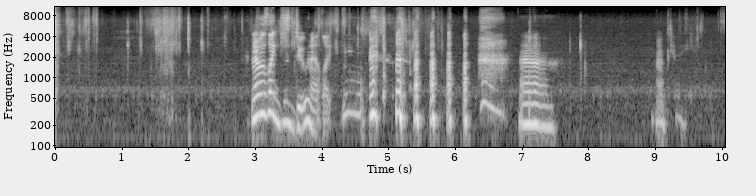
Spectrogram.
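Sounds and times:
paper rustling and scraping: 0:00.0 - 0:02.7, 0:03.4 - 0:05.5.

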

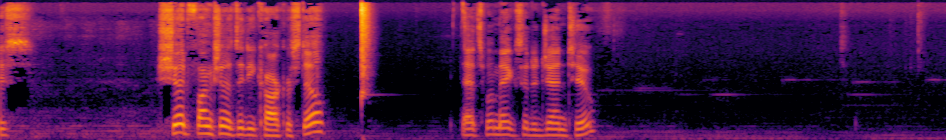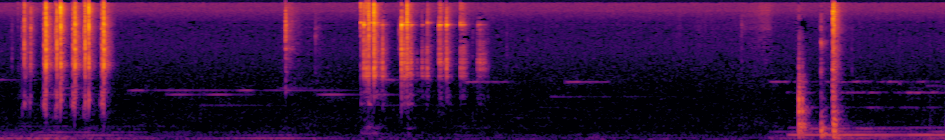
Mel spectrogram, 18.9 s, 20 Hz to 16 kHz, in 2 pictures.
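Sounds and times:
pistol hammer and lever clicks: 0:09.6 - 0:10.6.

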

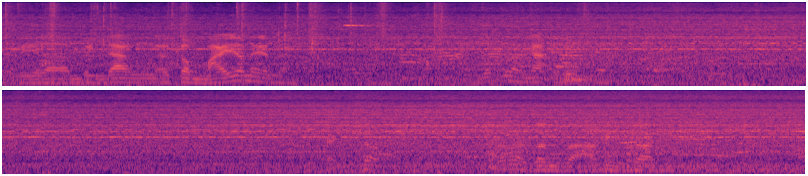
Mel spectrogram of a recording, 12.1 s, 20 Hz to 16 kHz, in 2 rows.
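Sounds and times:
man talking: 0:00.0 - 0:02.3, 0:09.7 - 0:11.0
high machine whine: 0:00.0 - 0:12.0
market din: 0:00.0 - 0:12.0.

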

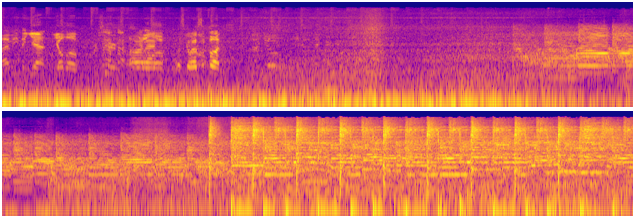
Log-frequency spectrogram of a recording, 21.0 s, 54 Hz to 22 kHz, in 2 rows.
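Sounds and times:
aircraft engine roar: 0:00.0 - 0:21.0
wind roar: 0:00.0 - 0:21.0
background music: 0:08.5 - 0:21.0.

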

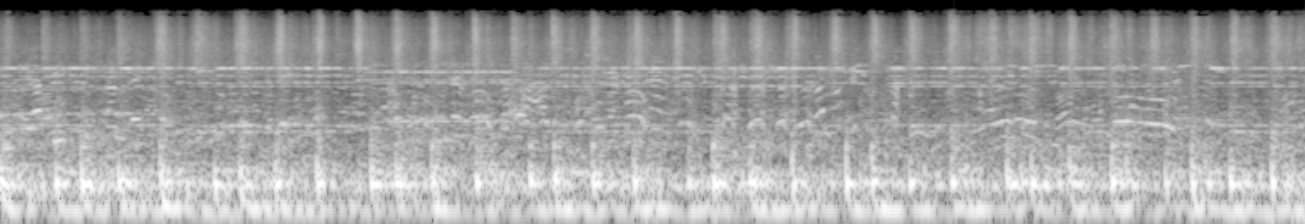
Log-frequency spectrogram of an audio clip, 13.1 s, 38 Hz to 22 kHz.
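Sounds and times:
crowd voices: 0:00.0 - 0:13.0
shaken rattles beat: 0:00.0 - 0:13.0.

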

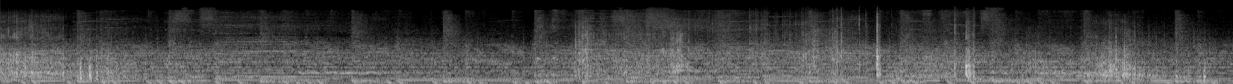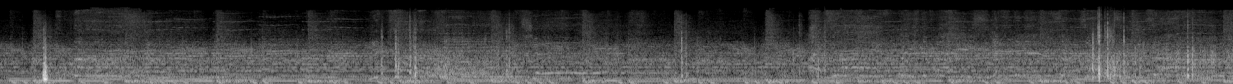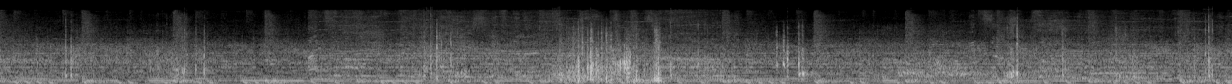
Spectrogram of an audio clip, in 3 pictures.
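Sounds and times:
background music: 0:00.0 - 0:36.9
skateboard clacks: 0:00.0 - 0:36.9
skateboard wheels rolling on asphalt: 0:00.0 - 0:36.9.

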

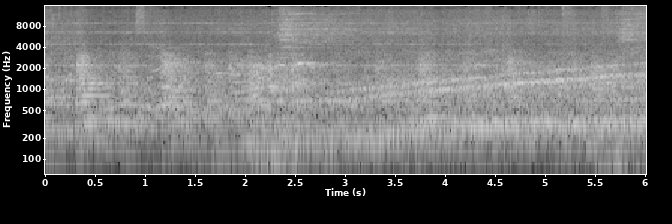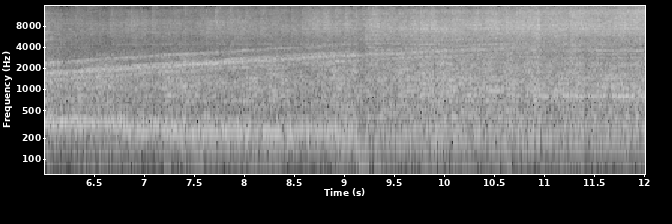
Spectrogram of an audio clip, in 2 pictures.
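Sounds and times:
sustained low drone: 0:00.0 - 0:12.0
synth tone sweeping upward: 0:00.0 - 0:12.0.

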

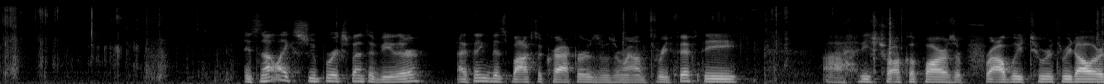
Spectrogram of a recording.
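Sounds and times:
crunchy biting and chewing: 0:00.0 - 0:02.4.

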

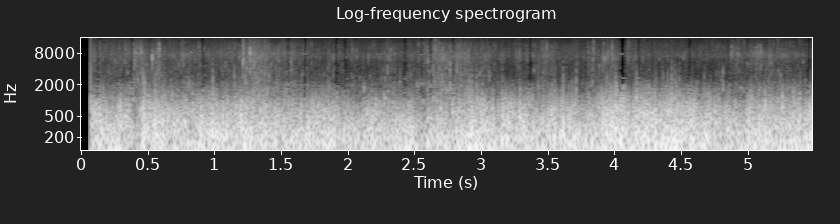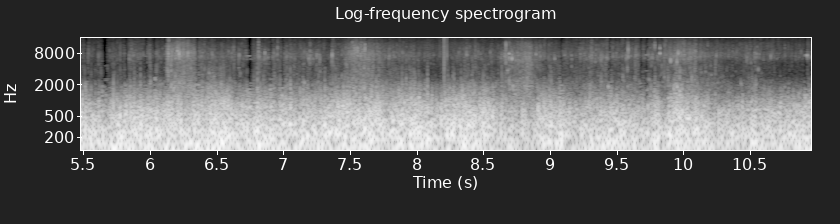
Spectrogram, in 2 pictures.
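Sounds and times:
water sloshing: 0:00.1 - 0:10.9
wind buffeting microphone: 0:00.1 - 0:10.9.

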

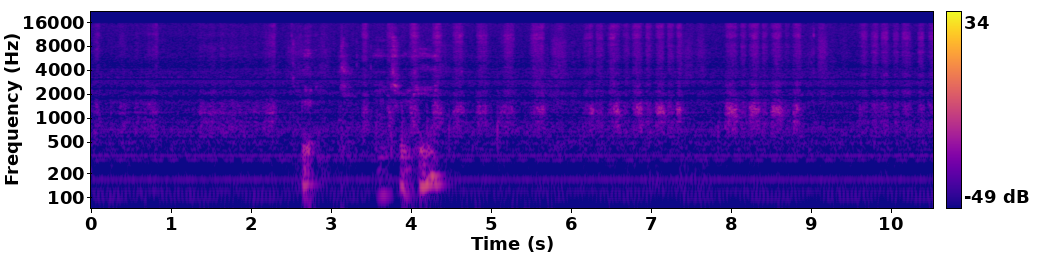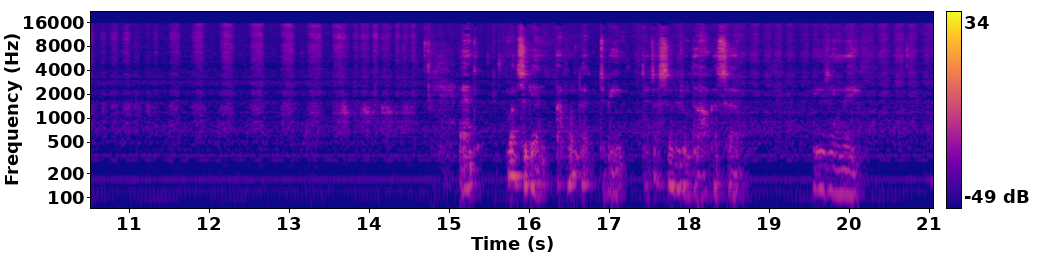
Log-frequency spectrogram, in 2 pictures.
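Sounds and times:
pencil scratching on paper: 0:00.0 - 0:02.4, 0:03.4 - 0:09.0, 0:09.6 - 0:14.6, 0:17.3 - 0:21.0.

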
